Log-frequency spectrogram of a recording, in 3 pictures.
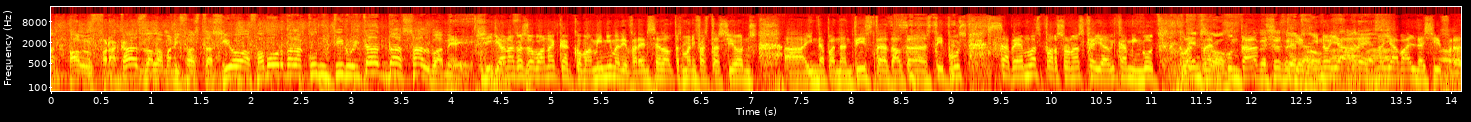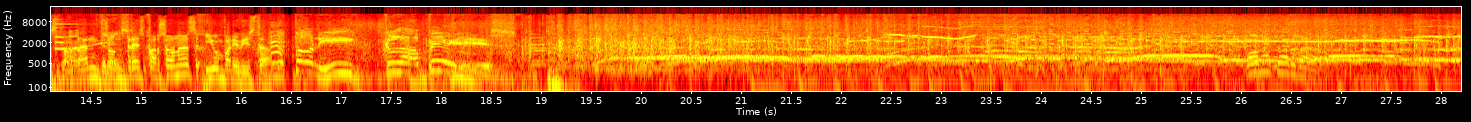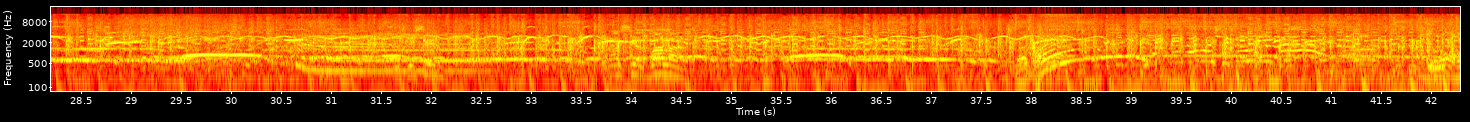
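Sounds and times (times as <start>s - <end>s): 
speech: 0.0s - 19.1s
studio audience clapping: 0.0s - 42.2s
studio audience whooping and cheering: 19.2s - 42.2s.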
